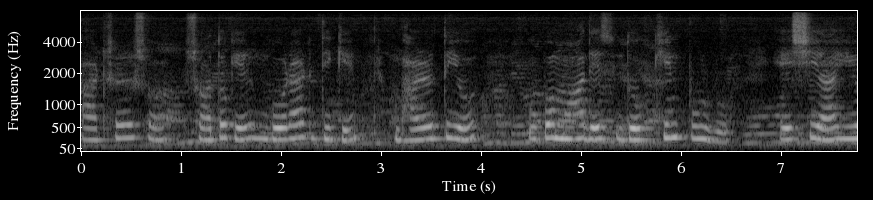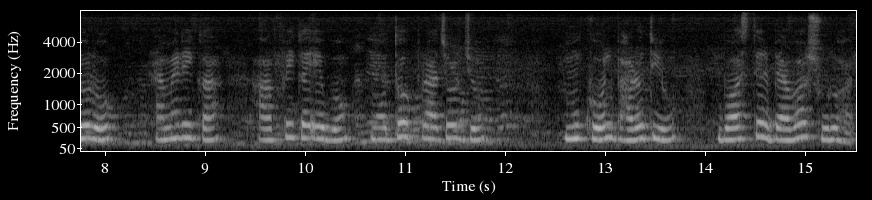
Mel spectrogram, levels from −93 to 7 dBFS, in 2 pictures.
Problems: low volume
